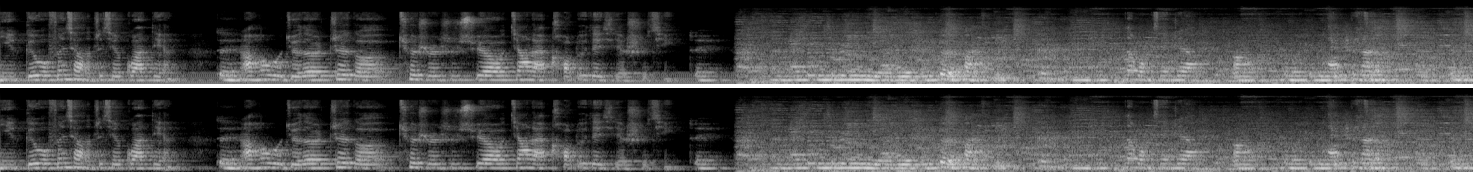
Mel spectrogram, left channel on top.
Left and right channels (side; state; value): left; noise; hum, 19 dB below the sound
